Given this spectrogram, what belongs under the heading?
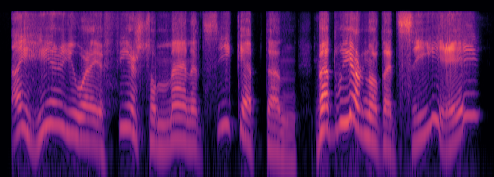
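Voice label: Spanish male, voice; Pirates Of The Caribbean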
